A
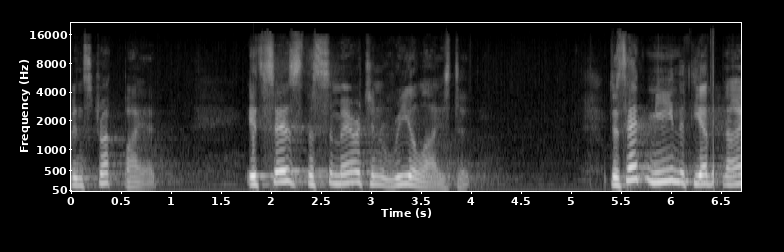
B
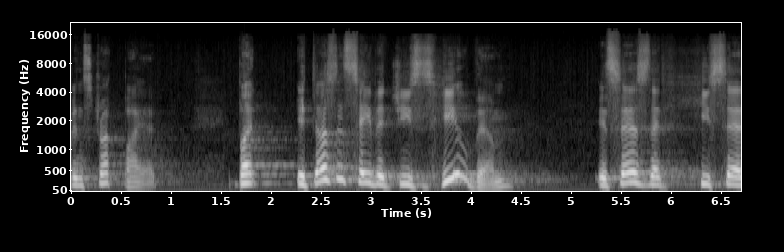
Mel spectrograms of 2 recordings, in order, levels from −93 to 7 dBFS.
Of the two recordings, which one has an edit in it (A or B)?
B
